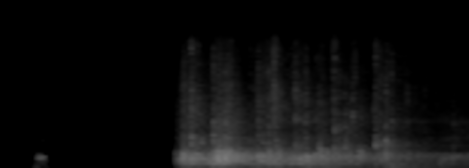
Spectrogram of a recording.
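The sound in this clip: Applause from an audience welcoming a woman up to give a scripture talk one morning. A brief sharp sound comes first, then a second of silence, then the clapping breaks out loudly and holds steady, thinning slightly toward the end.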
